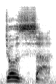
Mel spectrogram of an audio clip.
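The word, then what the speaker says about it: Dózsa: Yorgi Doza. Yorgi. Yeah. How do you spell that?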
